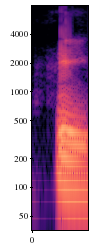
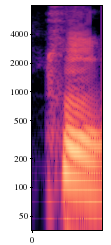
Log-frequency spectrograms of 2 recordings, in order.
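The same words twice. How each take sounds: First: "পি" with unaspirated p; wrong P sound. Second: "পি" with aspirated p; "পি" as English "phee"; correct P sound. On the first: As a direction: say "পি" with no puff of air. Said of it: "not পি". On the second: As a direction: say "পি" with a puff of air. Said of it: "This is পি". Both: Shown as a demonstration.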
